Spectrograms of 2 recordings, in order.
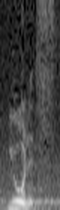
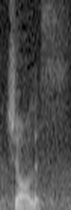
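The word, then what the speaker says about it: mjölis: And this sound, O, with two dots on top of it, is actually U sound. Okay, Julis.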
